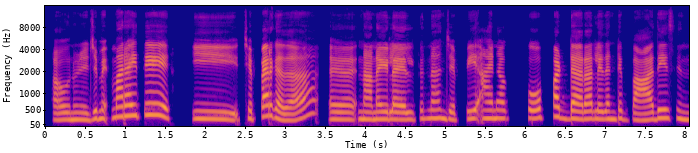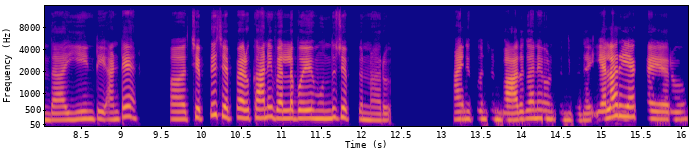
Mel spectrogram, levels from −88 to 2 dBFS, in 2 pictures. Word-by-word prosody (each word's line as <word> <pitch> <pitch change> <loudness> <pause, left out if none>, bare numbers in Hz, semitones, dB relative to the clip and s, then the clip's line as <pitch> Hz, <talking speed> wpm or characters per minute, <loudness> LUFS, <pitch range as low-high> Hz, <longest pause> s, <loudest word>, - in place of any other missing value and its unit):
అవును. 210 +1 -2
నిజమే. 235 +5 -1 0.2
మరైతే 330 +3 +4 0.6
ఈ - - +1 0.6
చెప్పారు 295 +8 +4
గదా! 190 -3 +1 0.5
ఆహ్, 215 -1 -1
నాన్న 220 0 +1
ఇలా 220 0 +2
ఎళ్తున్నా 240 +4 -4
అని 245 - -1
జెప్పి 220 +3 -4 0.2
ఆయన 245 0 0 0.4
కోప్పడ్డారా? 245 -3 +2
లేదంటే 230 +1 -1 0.2
బాధేసిందా? 210 0 -1 0.3
ఏంటి 230 0 -2
అంటే 225 +8 +1 0.6
ఆహ్, 225 0 0
చెప్తే 275 +5 +1
చెప్పారు 265 -1 +2
కానీ 265 +2 +4
వెళ్ళబోయే 250 +1 +3
ముందు 240 +2 0
చెప్తున్నారు. 200 -6 -5 0.8
ఆయనకి 225 0 -1
కొంచెం 225 0 -7
బాధగానే 225 +5 +2
ఉంటుంది 210 -3 -7
కదా! 195 +1 -7 0.2
ఎలా 275 +4 +7
రియాక్ట్ 300 -4 +1
అయ్యారు? 220 -1 -1
230 Hz, 125 wpm, -23 LUFS, 215-250 Hz, 0.8 s, ఎలా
